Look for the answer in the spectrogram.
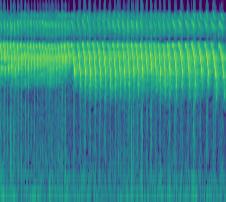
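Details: Caged canary delivering a long rolling song: a rapid trill of repeated high notes, sweeping units stacked quickly, continuing steadily for several seconds.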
